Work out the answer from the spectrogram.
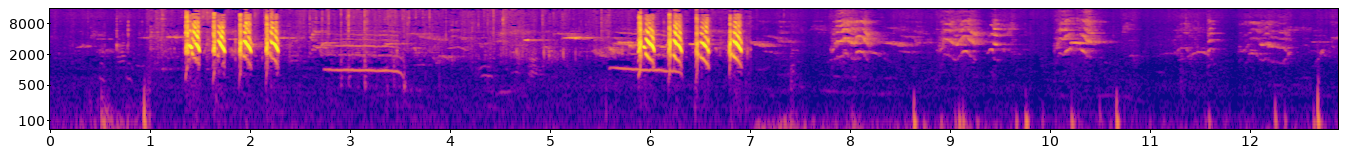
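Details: Young Indian ringneck parakeet calling in two short bursts of three to four grating squawks, with a thin steady whistle between them and scattered soft squeaks and tapping afterward.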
